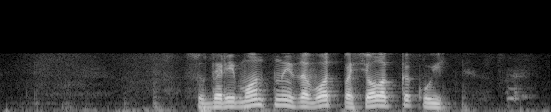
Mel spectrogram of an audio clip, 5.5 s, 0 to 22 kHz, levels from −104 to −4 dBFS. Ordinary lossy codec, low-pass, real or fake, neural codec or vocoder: none; 3.6 kHz; real; none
